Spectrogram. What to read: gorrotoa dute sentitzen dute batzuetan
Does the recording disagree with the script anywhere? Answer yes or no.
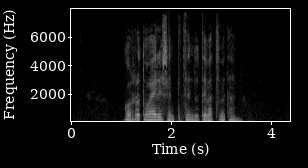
yes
